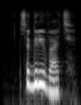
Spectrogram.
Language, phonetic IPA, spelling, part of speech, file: Russian, [səɡrʲɪˈvatʲ], согревать, verb, Ru-согревать.ogg
- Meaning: to warm up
